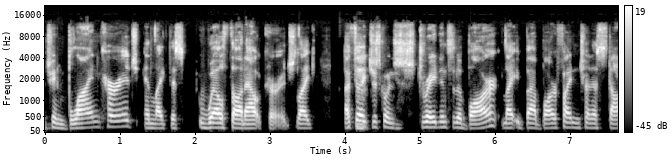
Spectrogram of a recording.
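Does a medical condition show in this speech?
No.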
